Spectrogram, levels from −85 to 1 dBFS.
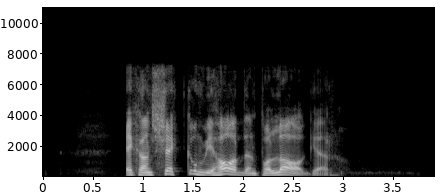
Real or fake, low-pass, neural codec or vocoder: fake; 7.2 kHz; codec, 16 kHz, 8 kbps, FunCodec, trained on Chinese and English, 25 frames a second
